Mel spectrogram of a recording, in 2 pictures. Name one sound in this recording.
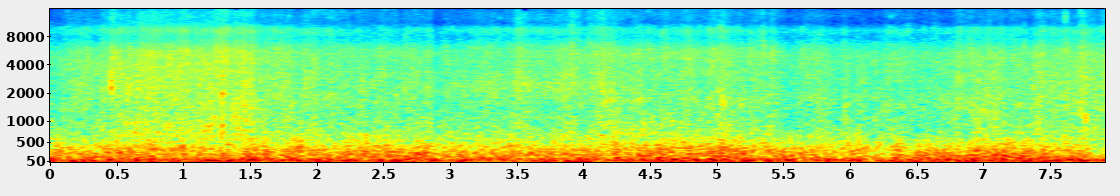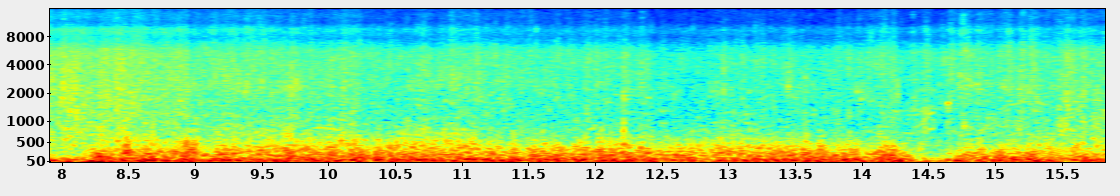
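Water rushes and splashes over rocks close by.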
